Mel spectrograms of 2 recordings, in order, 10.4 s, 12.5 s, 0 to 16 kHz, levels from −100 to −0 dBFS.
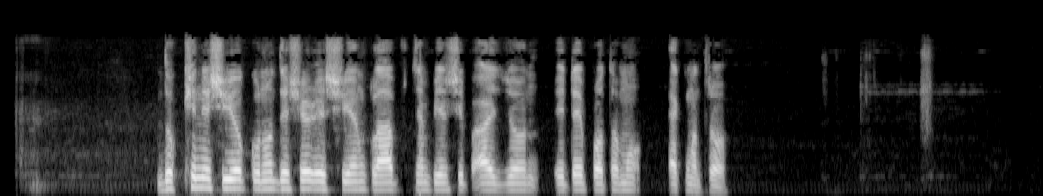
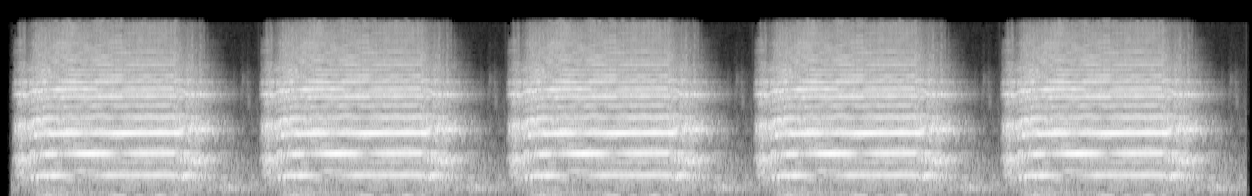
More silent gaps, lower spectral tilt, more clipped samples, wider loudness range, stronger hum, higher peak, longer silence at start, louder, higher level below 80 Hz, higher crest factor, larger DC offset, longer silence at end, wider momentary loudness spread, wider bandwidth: neither; first, -4.5 dB/octave vs -1 dB/octave; second, under 0.1% vs 10%; first, 13 LU vs 1 LU; neither; about the same, -2 dBFS vs 0 dBFS; first, 1.6 s vs 0.15 s; second, -17 LUFS vs -2 LUFS; second, -60 dBFS vs -36 dBFS; first, 18 dB vs 4 dB; neither; first, 3.2 s vs 0.1 s; about the same, 10 LU vs 11 LU; second, 8 kHz vs 11 kHz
